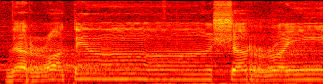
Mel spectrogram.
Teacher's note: Kemudian dzarratin, tin bertemu sya, ada an, in, un atau nun mati. Ada in ya, in bertemu sya namanya ikhfa. Ini namanya disamar-samarkan, dibaca kayak eng, dan panjangnya 3 harokat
